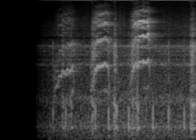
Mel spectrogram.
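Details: Flavescent (Blyth's) bulbul calling at Tawi Sanctuary, giving a quick run of bright, chattering notes, with two louder rising chirps close together; no other clear sounds.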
